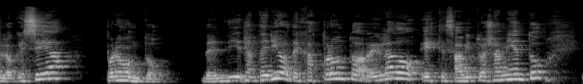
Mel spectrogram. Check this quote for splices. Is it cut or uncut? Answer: cut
